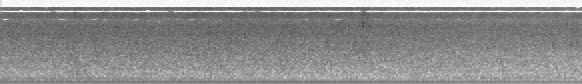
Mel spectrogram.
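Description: Koi pond filtration system running: a steady low pump hum under a constant rushing hiss of moving, aerated water.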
